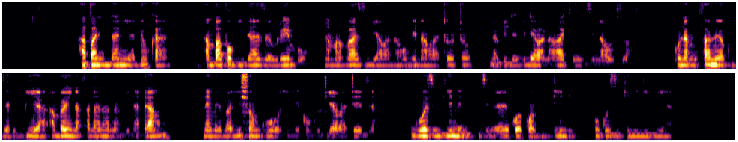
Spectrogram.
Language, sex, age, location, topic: Swahili, male, 18-24, Nairobi, finance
